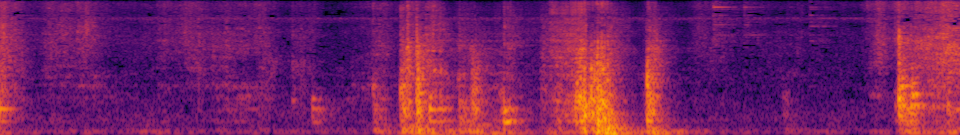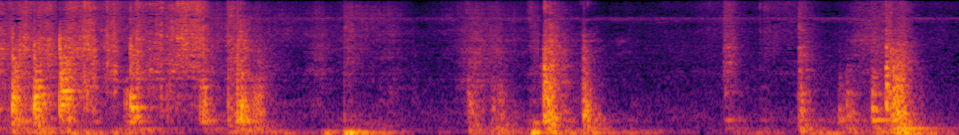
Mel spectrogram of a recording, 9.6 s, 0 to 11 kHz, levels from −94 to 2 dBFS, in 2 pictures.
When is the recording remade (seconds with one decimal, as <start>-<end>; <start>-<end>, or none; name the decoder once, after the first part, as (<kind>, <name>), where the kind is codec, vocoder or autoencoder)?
2.2-3.4 (vocoder, WaveNeXt); 5.8-8.1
